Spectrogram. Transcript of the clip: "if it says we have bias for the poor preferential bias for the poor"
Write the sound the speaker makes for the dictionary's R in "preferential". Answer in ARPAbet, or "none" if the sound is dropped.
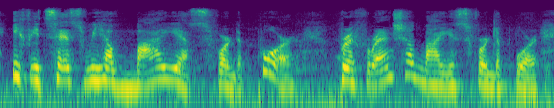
R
